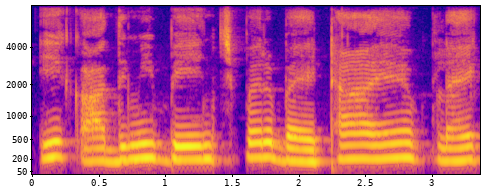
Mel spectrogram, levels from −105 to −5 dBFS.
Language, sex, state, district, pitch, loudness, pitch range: Hindi, female, Punjab, Kapurthala, 200 Hz, -13 LUFS, 185-215 Hz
